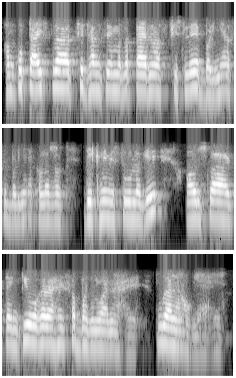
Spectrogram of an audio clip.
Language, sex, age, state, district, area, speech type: Hindi, female, 45-60, Uttar Pradesh, Ghazipur, urban, conversation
